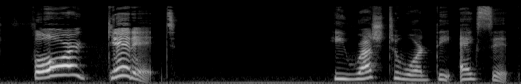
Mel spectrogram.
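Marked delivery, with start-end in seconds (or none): 0.1-1.8 loud, slow, higher cry of giving up; frustrated outburst. Acted. Fish giving up on school, loud despairing cry. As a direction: burst out, dragging the words.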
